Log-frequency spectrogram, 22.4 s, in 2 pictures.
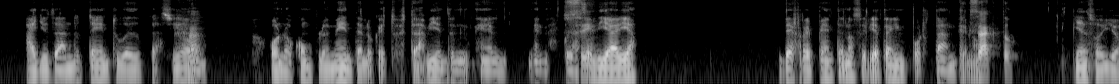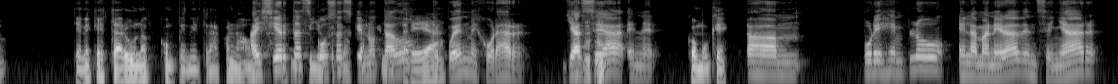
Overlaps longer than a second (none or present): present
